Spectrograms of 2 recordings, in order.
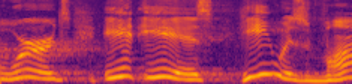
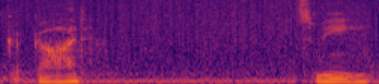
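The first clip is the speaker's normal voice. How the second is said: much softer and lower, halting with long pauses; broken prayer; 9 semitones lower, 12 dB quieter than usual. Retold or imitated. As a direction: pray from rock bottom, barely holding together. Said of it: "your voice breaks through".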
